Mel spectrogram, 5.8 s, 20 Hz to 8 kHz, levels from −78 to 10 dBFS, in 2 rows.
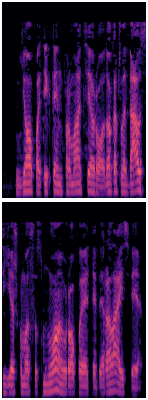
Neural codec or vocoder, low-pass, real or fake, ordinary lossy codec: none; 7.2 kHz; real; MP3, 24 kbps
